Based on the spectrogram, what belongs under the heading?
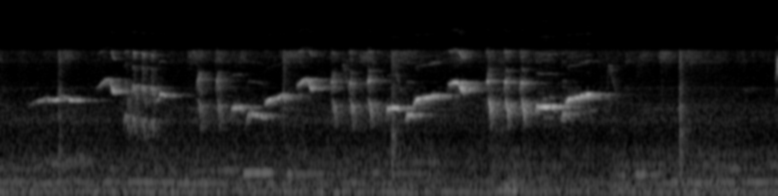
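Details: Young white-rumped shama in an aviary in Indonesia, singing a rapid, varied run of clear whistled and slurred phrases, some rising and some falling, with short trills between them over a low steady background hum.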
